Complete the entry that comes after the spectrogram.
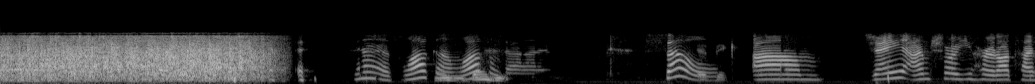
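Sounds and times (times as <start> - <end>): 
round of applause welcoming guests on a talk show: 0.0 - 3.0
speech: 4.2 - 5.2, 6.6 - 10.3.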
